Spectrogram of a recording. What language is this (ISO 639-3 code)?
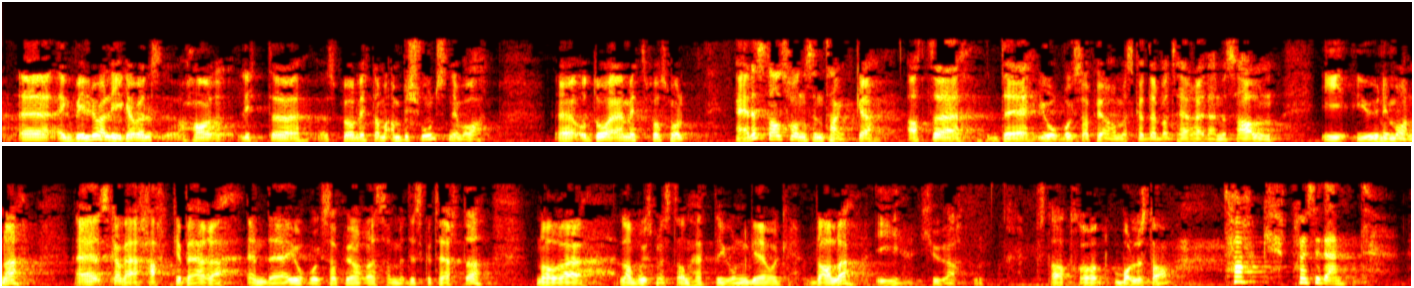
nno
